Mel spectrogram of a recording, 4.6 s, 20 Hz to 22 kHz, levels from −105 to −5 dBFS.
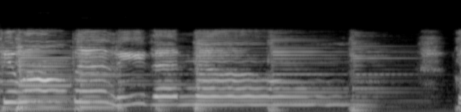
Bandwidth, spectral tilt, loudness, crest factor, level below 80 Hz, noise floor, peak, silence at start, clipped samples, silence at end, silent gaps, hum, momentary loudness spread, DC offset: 7.6 kHz; -1 dB/octave; -34 LUFS; 16 dB; -72 dBFS; -59 dBFS; -20 dBFS; 0 s; under 0.1%; 0 s; none; 60 Hz at -70 dBFS; 19 LU; under 0.1%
